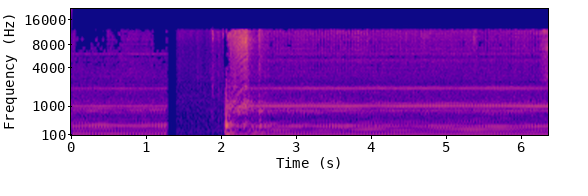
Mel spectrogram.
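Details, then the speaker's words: Century repulsion-start electric motor after the armature was shimmed with a homemade 1.2 mm stainless shim: a brief cut-out, then a steady, even hum. The earlier resonance is gone, with no buzz or rattle, so it runs normally. "Smooth now. That's quieted down. It was getting that bit of a resonance in it."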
